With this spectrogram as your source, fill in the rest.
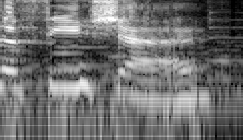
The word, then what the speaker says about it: Aphesia: It's pronounced Aphesia. Magikarp percent, no, her name is Aphesia. It's like Alicia, but...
